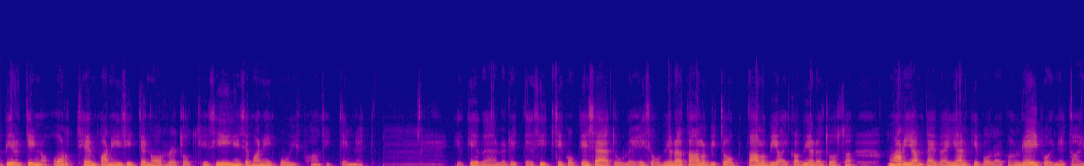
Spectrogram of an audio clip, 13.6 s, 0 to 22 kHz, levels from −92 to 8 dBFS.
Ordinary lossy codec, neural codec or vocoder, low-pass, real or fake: none; vocoder, 44.1 kHz, 128 mel bands every 256 samples, BigVGAN v2; 14.4 kHz; fake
